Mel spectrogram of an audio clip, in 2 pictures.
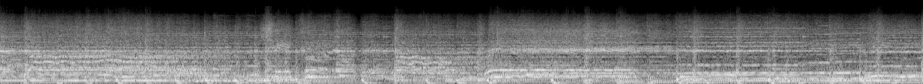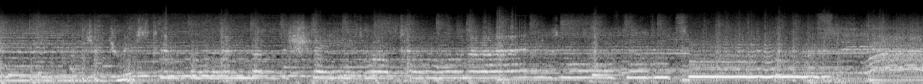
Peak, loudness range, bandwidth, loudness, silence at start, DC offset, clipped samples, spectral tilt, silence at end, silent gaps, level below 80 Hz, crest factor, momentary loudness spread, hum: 0 dBFS; 3 LU; 11 kHz; -8 LUFS; 0 s; under 0.1%; 0.3%; -6 dB/octave; 0 s; none; -26 dBFS; 8 dB; 6 LU; none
